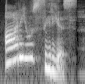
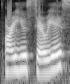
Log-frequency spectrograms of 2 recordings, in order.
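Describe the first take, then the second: First: Everyday Indian English, slow and higher; a plain Indian-English question; Indian accent. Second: American English pushed through the nose; nasal American accent. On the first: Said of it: "normal Indian accent में". (नॉर्मल Indian accent में) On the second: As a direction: lean on the vowels, nasal and American. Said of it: "नाक से". (नाक से, American accent में) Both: Shown as a demonstration.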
